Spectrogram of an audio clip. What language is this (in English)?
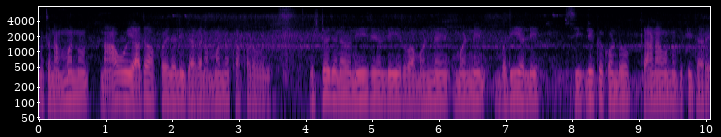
Kannada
